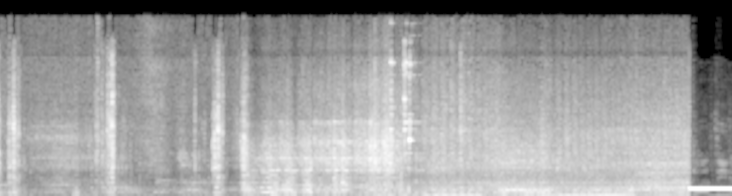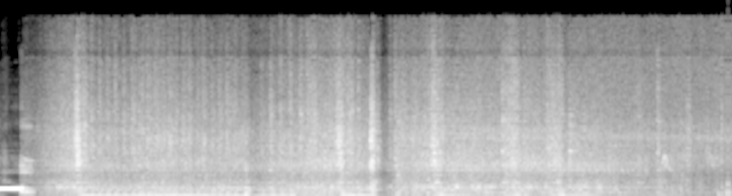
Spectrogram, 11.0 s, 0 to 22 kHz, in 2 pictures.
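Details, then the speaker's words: Mercedes W123 230E, first start in about 16 years after sitting: cranks briefly, catches cleanly and settles into a steady, even idle with no misses or knocks; ran well, though low on petrol and leaking. "okay that actually ran well"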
